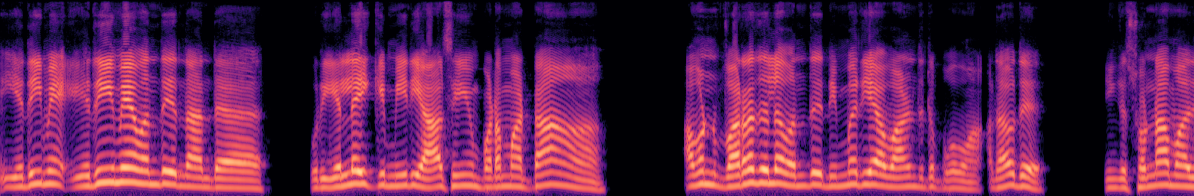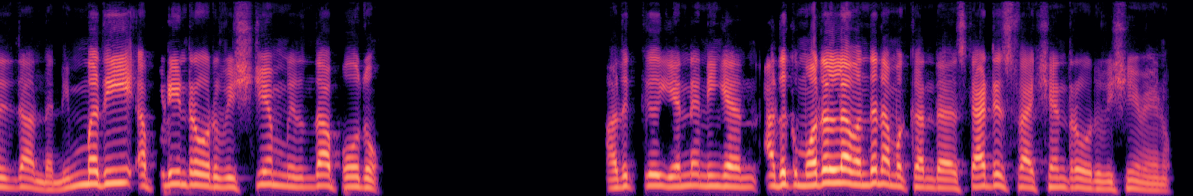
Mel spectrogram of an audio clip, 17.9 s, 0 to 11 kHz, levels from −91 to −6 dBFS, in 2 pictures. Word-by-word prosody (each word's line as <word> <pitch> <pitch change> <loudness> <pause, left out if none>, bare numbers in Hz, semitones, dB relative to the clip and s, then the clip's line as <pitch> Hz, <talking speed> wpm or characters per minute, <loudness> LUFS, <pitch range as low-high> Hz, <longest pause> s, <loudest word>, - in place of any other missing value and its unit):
எதையுமே, 210 +4 +1 0.2
எதையுமே 235 +5 +6
வந்து 210 0 0
இந்த 175 -2 -2
அந்த 150 0 -2 0.7
1 145 - -4
எல்லைக்கு 200 -1 +3
மீறி 185 +1 0
ஆசையும் 175 0 -3
படமாட்டான். 170 +4 0 1.0
அவன் 205 +3 +1
வரதில 225 +5 +5
வந்து, 180 +3 -2
நிம்மதியா 200 +2 +1
வாழ்ந்துட்டு 160 0 -3
போவான். 125 -4 -6
அதாவது, 170 +2 -1 0.6
நீங்க 145 0 -6
சொன்னா 170 +5 +1
மாதிரி 165 -3 0
தான். 150 - -3
அந்த 115 -1 -6
நிம்மதி 210 +7 +2 0.2
அப்பிடின்ற 195 +2 -2
1 165 - -3
விஷயம் 200 +3 -3
இருந்தா 160 +3 -2
போதும். 165 -2 -2 1.7
அதுக்கு 170 +4 -4 0.2
என்ன 185 +2 -3
நீங்க, 175 -1 0 0.3
அதுக்கு 195 +1 +1
மொதல்ல 225 +3 +7
வந்து, 200 +3 +1
நமக்கு 170 -3 -4
அந்த 150 -1 -3 0.2
ஸாடிஸ்ஃபாக்சன் 160 -2 -2
ன்ற, 150 - -4
1 130 - -6
விஷயம் 130 +1 -7
வேணும். 100 -2 -10
175 Hz, 135 wpm, -23 LUFS, 155-200 Hz, 1.7 s, மொதல்ல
